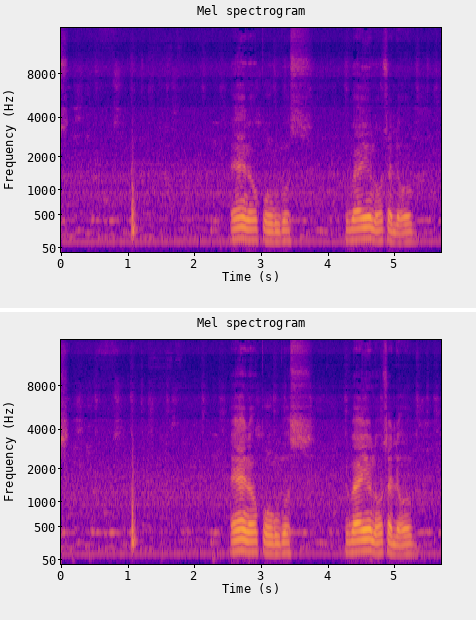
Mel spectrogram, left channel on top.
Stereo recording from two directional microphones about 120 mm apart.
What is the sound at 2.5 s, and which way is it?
Speech, 90° right.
